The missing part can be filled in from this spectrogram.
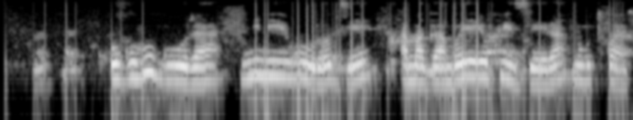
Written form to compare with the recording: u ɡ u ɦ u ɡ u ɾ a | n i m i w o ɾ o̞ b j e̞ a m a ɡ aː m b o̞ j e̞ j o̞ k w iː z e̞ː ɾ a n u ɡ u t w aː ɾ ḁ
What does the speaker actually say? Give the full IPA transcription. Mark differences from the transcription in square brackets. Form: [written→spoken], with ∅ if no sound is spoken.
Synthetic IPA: u ɡ u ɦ u ɡ u ɾ a | n i m i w [o→u] ɾ o̞ b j e̞ a m a ɡ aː m b o̞ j e̞ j o̞ k w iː z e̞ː ɾ a n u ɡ u t w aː ɾ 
